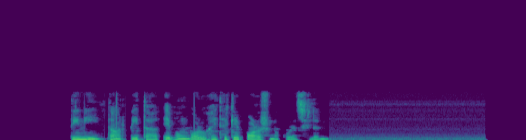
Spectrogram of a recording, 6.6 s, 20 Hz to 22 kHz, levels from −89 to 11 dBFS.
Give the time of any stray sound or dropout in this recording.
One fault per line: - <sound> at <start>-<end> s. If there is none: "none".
none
